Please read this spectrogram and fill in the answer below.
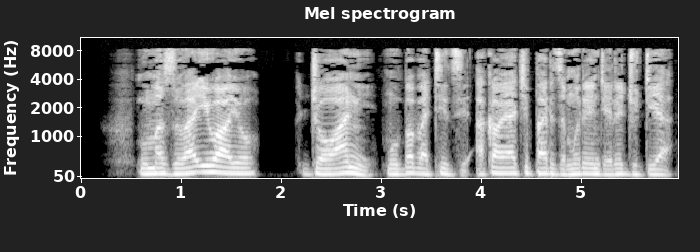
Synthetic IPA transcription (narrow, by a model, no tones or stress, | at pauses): mumazuʋaiwajo̞ | d͡ʒo̞ɦanimubʱabʱatid͡ziʔakaujat͡ʃipaɾid͡zamuɾe̞nd͡ʒe̞ɾe̞d͡ʒudʱiːa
